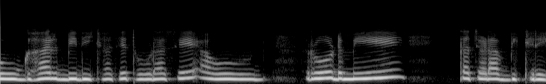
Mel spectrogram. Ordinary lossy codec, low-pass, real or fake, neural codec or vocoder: none; 5.4 kHz; real; none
